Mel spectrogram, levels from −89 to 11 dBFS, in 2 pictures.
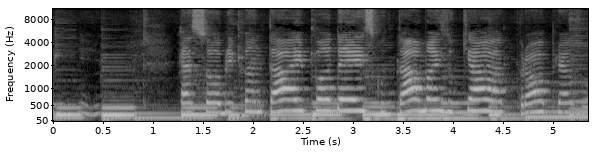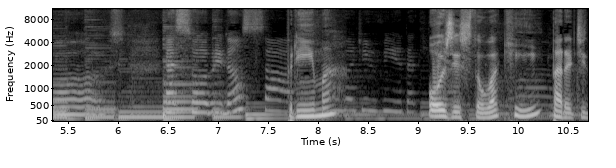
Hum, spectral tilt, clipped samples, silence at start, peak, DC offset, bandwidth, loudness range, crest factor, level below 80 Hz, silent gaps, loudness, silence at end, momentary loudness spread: none; -5 dB/octave; under 0.1%; 0 s; -4 dBFS; under 0.1%; 11 kHz; 4 LU; 16 dB; -48 dBFS; none; -20 LUFS; 0 s; 10 LU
